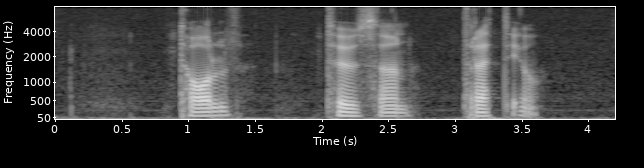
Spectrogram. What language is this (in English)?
Swedish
